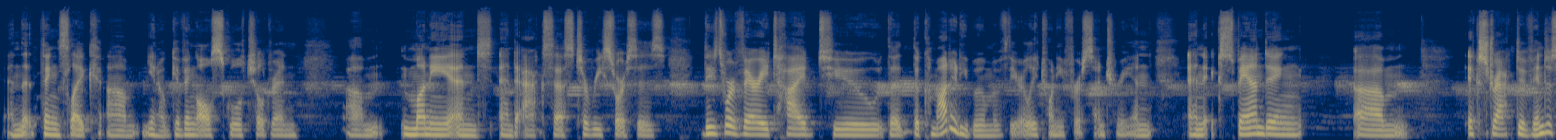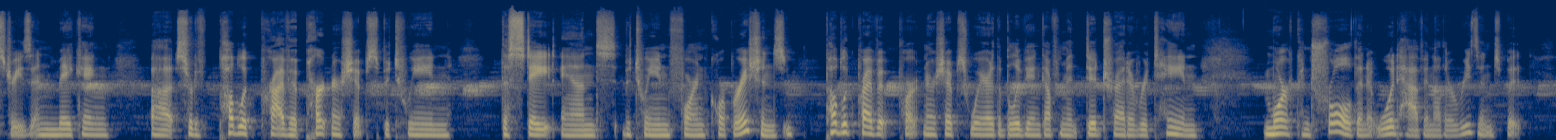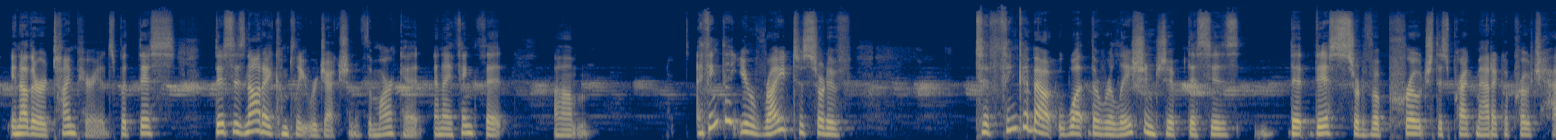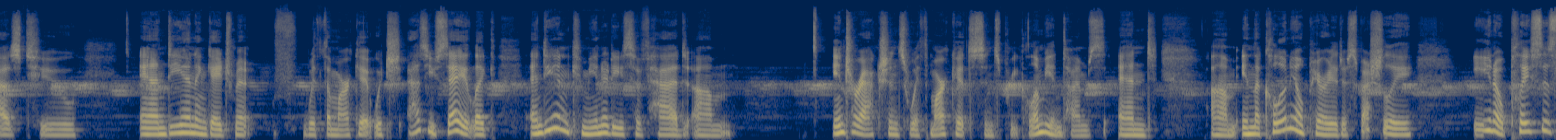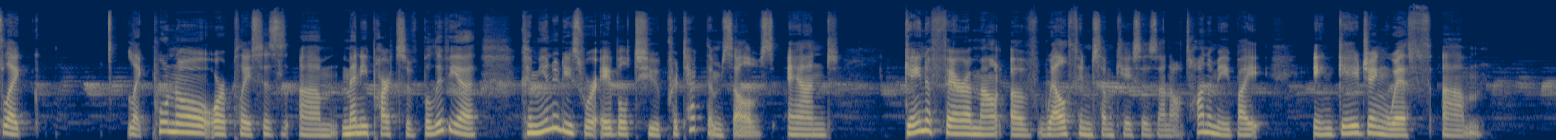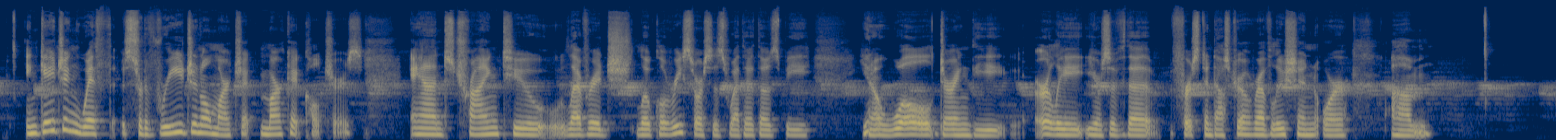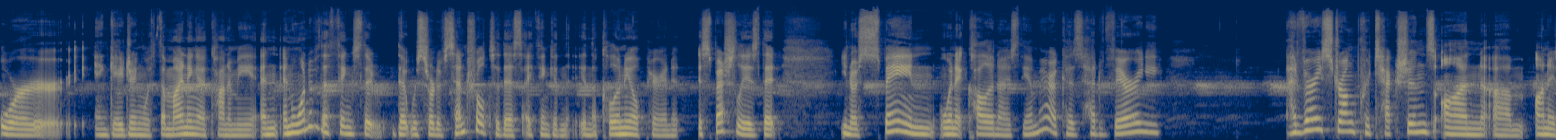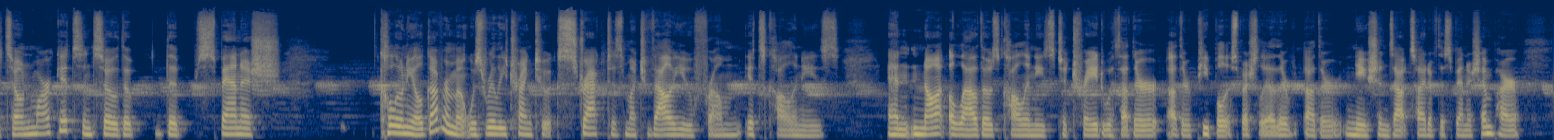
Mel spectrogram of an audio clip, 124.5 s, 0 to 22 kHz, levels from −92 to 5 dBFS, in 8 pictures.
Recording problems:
echo of what is said; noticeable; throughout; 490 ms later, 15 dB below the speech

